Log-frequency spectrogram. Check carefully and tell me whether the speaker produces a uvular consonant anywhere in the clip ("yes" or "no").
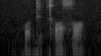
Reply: yes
